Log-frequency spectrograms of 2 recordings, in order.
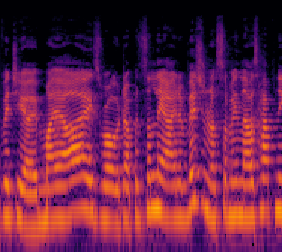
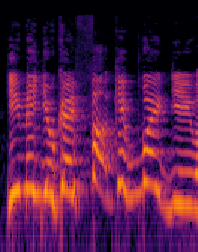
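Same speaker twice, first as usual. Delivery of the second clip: high, accusing mock shout; mock angry shout; 7 semitones higher than usual. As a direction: accuse him, pitched high. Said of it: "I shouted angrily".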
